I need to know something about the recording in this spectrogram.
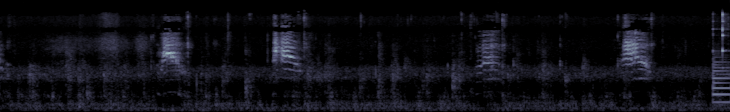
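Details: Kitten calling to its father cat, who is napping inside a cat tower, asking him to move; several short high meows rise and fall against a steady low indoor hum, with a brief clatter at the end.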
